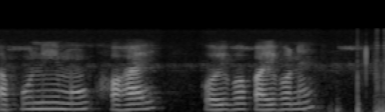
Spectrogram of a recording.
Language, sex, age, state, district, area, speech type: Assamese, female, 45-60, Assam, Dhemaji, urban, read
